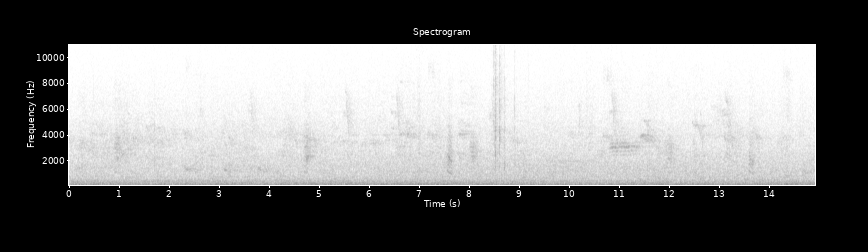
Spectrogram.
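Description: Babblers and other small birds calling: short scattered chirps and harsh, crow-like notes, over a steady low background hum.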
